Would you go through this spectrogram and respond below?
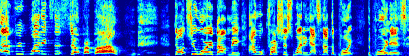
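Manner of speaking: play-acted, shrill, very high, frantic defensive outburst. Retelling arguing with a venue staffer who said calm down: imitating own freaking out. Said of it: "I started freaking out".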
